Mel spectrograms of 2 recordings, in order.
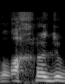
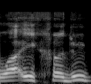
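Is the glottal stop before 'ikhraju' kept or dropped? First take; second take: dropped; kept. First: The words run together without the glottal stop. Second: The glottal stop before the second word is kept. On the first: The speaker calls it wrong. "ওয়াখরাজু পড়া যাবে না" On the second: The speaker calls it right. "এটা স্যার পড়তে ওয়া ইখরাজুই পড়তে হবে"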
